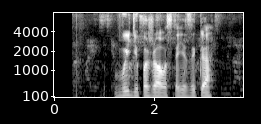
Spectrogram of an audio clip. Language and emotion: Russian, neutral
